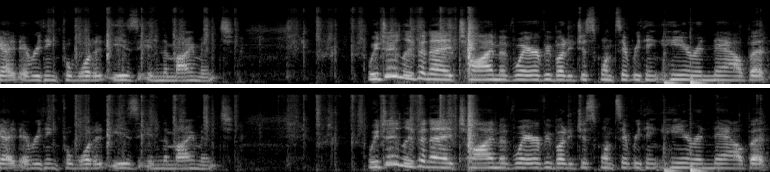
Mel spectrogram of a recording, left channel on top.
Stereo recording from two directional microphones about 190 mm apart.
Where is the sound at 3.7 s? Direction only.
35° left (ahead or behind).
